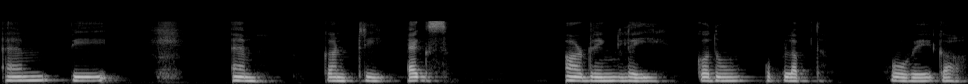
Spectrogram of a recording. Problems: background sounds at intervals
